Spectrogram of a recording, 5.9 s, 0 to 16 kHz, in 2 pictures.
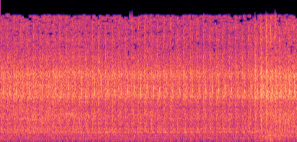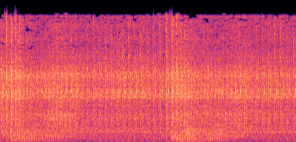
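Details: Yamaha Zuma BWs125 scooter just after installing a Leo Vince exhaust with header and O2 sensor reattached: steady, fast popping single-cylinder idle with two quick throttle blips that swell and settle cleanly; normal idle and revving.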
